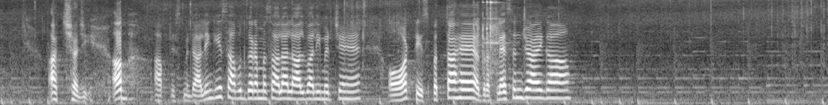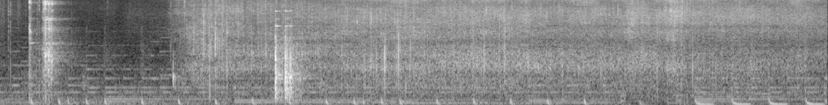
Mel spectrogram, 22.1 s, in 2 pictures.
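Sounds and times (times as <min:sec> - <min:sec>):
spices frying in hot oil: 0:00.0 - 0:22.0
utensils clattering: 0:06.3 - 0:06.8, 0:11.4 - 0:12.1, 0:14.7 - 0:15.3.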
